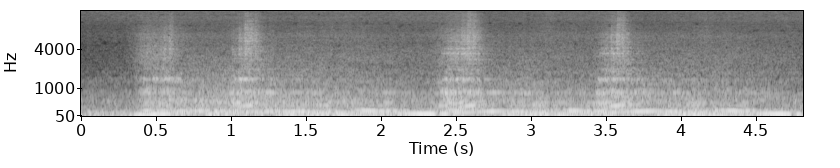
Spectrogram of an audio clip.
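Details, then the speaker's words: 2008 Toyota Tacoma after a Walker Quiet Flow stainless muffler install. A deep, even, quieter exhaust note rises cleanly with each throttle blip and settles back, with no rasp or rattle; normal exhaust. "Sounds a little better. Alright, so we got the new muffler in, and we're going to see how it feels."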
